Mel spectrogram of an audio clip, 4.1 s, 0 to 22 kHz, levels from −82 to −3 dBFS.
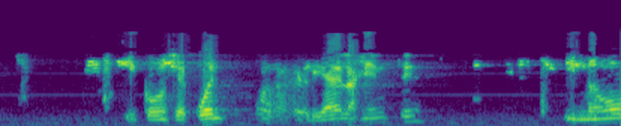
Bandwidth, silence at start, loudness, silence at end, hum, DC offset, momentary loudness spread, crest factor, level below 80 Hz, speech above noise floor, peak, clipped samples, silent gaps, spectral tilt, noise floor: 8 kHz; 0.1 s; -18 LUFS; 0 s; none; under 0.1%; 14 LU; 16 dB; -60 dBFS; 26 dB; -4 dBFS; under 0.1%; none; -2.5 dB/octave; -45 dBFS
